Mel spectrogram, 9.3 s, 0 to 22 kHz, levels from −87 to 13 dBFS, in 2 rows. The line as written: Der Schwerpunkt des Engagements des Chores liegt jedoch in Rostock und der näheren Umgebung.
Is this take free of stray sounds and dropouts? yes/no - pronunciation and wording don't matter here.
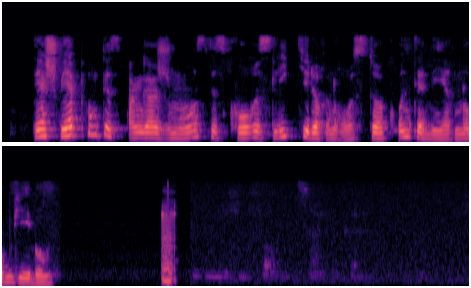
no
